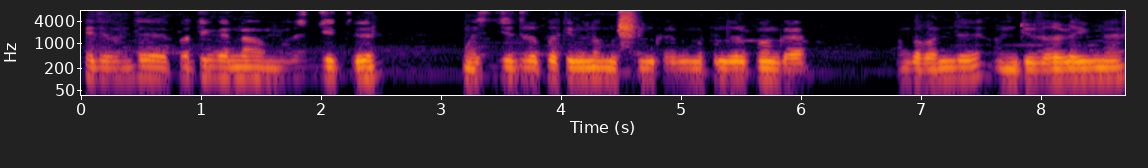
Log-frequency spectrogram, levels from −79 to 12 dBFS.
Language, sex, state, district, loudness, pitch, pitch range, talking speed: Tamil, male, Karnataka, Chamarajanagar, -19 LUFS, 105 Hz, 100-110 Hz, 35 wpm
